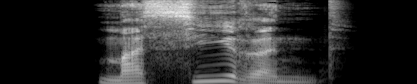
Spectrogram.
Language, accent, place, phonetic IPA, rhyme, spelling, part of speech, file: German, Germany, Berlin, [maˈsiːʁənt], -iːʁənt, massierend, verb, De-massierend.ogg
- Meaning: present participle of massieren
